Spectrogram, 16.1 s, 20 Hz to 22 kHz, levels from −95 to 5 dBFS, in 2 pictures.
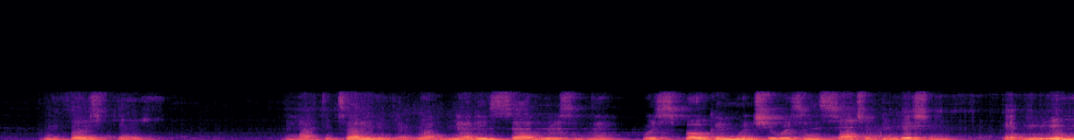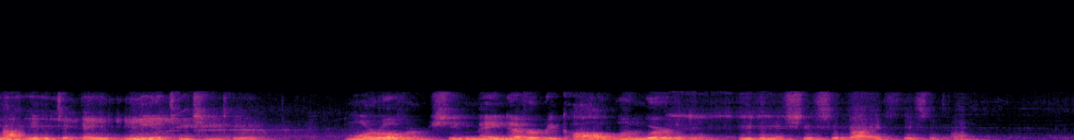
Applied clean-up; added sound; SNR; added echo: neural separator model SepFormer DNS4.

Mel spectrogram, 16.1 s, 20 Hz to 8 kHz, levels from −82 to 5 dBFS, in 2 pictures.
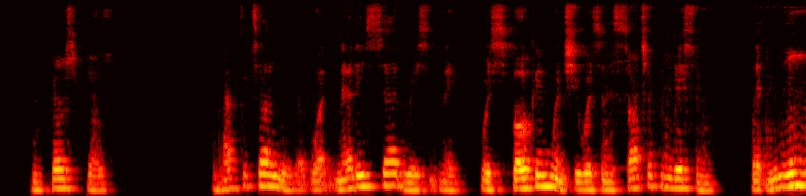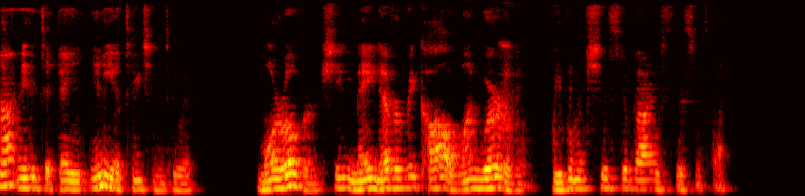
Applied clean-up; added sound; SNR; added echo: neural mask model DeepFilterNet 3.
